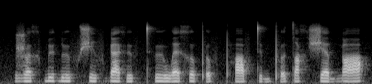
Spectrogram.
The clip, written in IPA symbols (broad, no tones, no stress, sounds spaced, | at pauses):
ʐ œ x ɓ y ɠ ʉ f ʃ i f ɠ æ x y f tʰ ʉ w ɛ x ɵ pʼ ɵ f pʰ ɑ f t y b pʼ ɵ t ɑ x ʃ ɛ b ɠ ɑ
